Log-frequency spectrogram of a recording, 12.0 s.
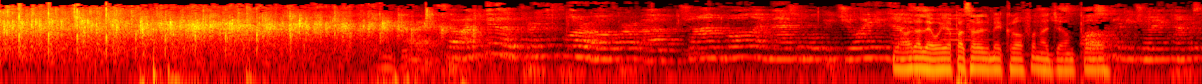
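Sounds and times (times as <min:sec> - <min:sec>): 
audience applause: 0:00.0 - 0:04.6
speech: 0:08.9 - 0:12.0.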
